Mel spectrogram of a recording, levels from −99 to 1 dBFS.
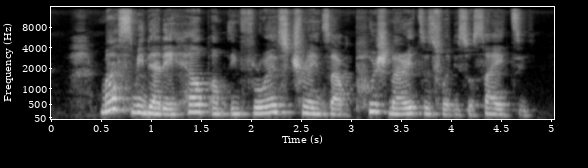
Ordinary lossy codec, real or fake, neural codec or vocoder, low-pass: none; fake; vocoder, 48 kHz, 128 mel bands, Vocos; 14.4 kHz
